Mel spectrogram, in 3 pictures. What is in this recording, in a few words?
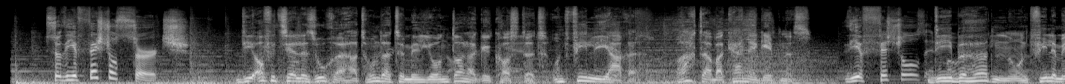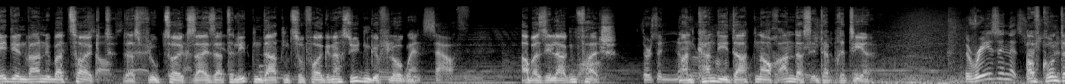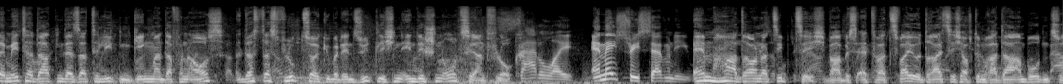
Voiceover, Doku, Off, Comment (Kommentar), German; LOFT VOICES; Sprache: German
